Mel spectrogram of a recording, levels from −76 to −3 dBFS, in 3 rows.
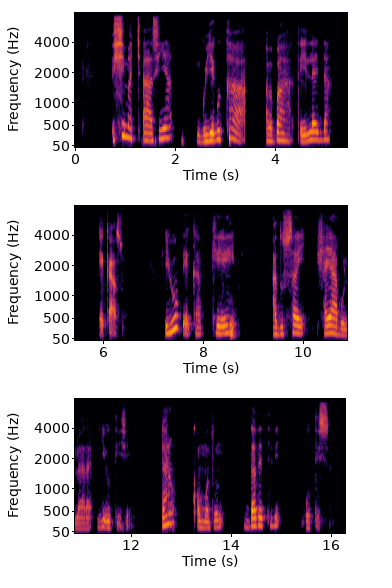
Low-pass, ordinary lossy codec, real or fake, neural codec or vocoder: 7.2 kHz; MP3, 64 kbps; fake; vocoder, 44.1 kHz, 128 mel bands, Pupu-Vocoder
